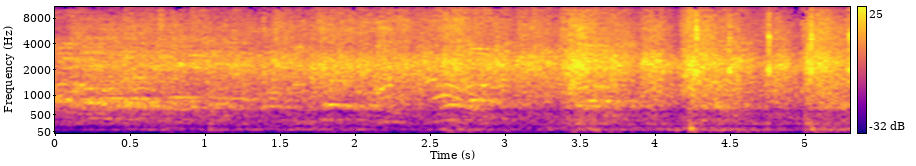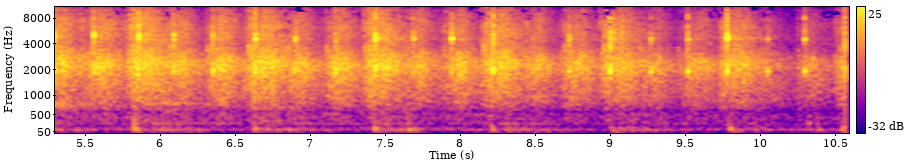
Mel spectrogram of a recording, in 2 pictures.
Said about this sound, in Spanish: Gracias a cada aplauso de este teatro, podéis estar tranquilos que hay cuarteto para el rato.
